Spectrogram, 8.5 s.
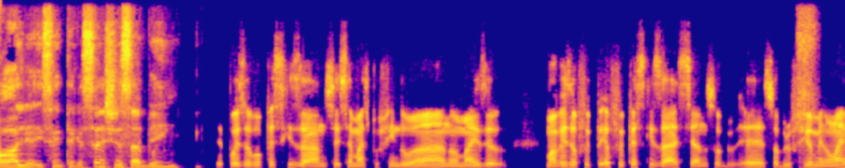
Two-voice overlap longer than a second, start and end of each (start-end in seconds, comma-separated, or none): none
